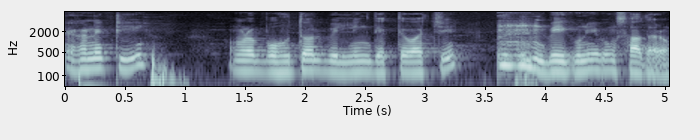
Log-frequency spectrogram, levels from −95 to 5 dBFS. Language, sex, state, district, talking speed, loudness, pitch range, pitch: Bengali, male, West Bengal, Purulia, 130 wpm, -18 LUFS, 130-155 Hz, 140 Hz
